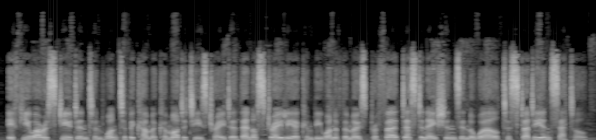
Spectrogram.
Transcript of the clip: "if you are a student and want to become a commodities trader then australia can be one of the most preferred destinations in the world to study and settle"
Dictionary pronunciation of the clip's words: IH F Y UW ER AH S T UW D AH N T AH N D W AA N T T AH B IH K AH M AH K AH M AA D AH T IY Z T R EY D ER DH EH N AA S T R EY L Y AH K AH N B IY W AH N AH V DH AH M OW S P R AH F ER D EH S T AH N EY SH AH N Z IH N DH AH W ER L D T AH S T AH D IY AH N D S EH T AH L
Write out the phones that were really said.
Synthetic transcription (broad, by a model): IH F Y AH ER AH S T UW D N T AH N W AA N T T AH B IH K AH M AH K AH M AA D AH T IY Z T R EY D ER DH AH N AA S T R EY L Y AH K AH N B IY W AH N AH V DH AH M OW S P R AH F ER D EH S T AH N EY SH AH N Z IH N DH AH W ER L D T AH S T AH D IY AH N S EH T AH L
